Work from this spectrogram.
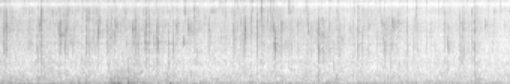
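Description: A Thai omelette (khai jiao) fries in hot oil, giving a steady, dense crackling sizzle with fine popping throughout, fairly soft and with no talking.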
